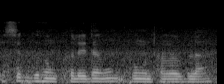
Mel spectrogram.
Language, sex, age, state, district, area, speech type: Bodo, male, 30-45, Assam, Chirang, rural, spontaneous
